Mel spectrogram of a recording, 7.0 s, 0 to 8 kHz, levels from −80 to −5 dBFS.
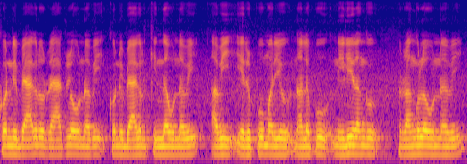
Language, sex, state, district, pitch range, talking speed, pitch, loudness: Telugu, male, Telangana, Mahabubabad, 115-120 Hz, 135 wpm, 115 Hz, -15 LUFS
